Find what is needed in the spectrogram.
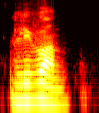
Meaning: Lebanon (a country in West Asia in the Middle East)
- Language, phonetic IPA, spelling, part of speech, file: Russian, [lʲɪˈvan], Ливан, proper noun, Ru-Ливан.ogg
